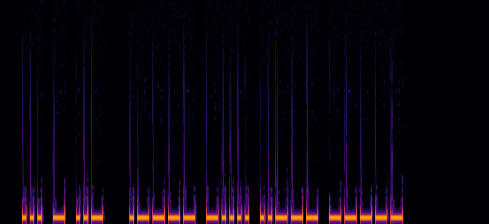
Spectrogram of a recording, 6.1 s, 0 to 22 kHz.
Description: Morse code, heard as a keyed tone, about 25 wpm, 700 Hz. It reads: STU 1620
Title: CWT Exchange 25wpm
